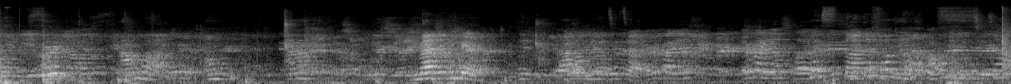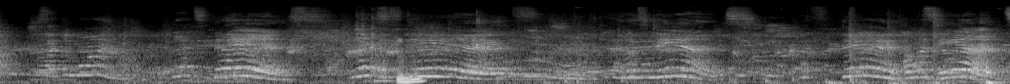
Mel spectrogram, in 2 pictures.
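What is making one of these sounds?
Young women chatter and exclaim in a nearby room.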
